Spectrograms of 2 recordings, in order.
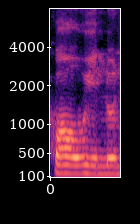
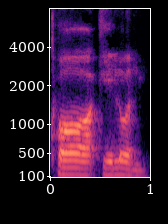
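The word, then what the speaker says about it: قَائِل: Jadi koilun. Kola menjadi koilun, bukan menjadi kowilun.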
